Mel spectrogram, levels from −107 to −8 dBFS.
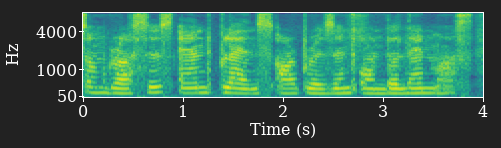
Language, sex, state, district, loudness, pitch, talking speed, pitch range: English, male, Assam, Kamrup Metropolitan, -14 LUFS, 170 Hz, 135 wpm, 165-180 Hz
